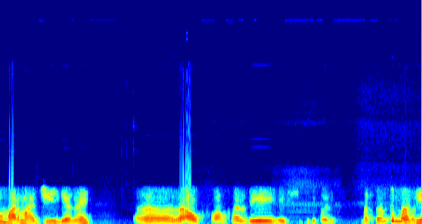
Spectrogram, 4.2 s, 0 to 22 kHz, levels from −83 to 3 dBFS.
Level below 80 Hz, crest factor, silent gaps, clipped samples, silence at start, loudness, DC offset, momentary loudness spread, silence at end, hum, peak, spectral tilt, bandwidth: -62 dBFS; 16 dB; none; under 0.1%; 0 s; -17 LUFS; under 0.1%; 13 LU; 0 s; none; -2 dBFS; -7.5 dB/octave; 6.6 kHz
